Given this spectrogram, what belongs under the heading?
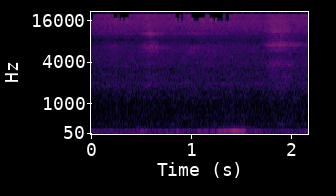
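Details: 10-month-old male English Bulldog sleeping and dreaming during the day; low, steady rumbling breath noise swelling into one louder snore.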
